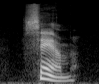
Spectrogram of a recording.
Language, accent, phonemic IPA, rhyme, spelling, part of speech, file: English, US, /ˈsæm/, -æm, Sam, proper noun / noun, En-us-Sam.ogg
- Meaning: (proper noun) 1. A diminutive of the male given names Samuel and Samson 2. A diminutive of the female given name Samantha 3. A surname from Cantonese, a romanization of 岑 (sam⁴) or 沈 (cam⁴ / zam³)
